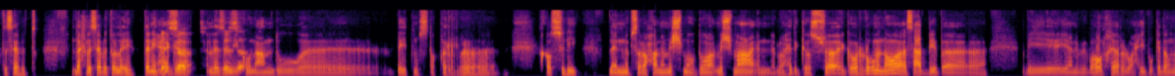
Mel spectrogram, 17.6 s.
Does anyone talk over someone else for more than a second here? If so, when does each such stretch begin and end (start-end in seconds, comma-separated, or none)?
2.3-4.0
